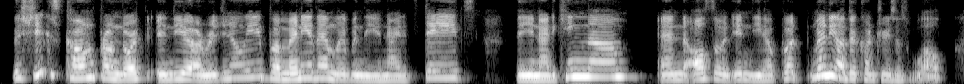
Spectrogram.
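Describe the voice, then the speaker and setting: A woman speaks at a moderate pace in a plain, everyday voice with an American accent. Her pitch is medium and her intonation is lively. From US. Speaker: counseling student. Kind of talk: class presentation. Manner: casual with fillers and self-corrections.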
